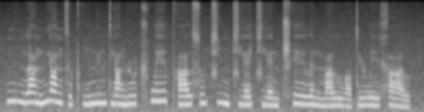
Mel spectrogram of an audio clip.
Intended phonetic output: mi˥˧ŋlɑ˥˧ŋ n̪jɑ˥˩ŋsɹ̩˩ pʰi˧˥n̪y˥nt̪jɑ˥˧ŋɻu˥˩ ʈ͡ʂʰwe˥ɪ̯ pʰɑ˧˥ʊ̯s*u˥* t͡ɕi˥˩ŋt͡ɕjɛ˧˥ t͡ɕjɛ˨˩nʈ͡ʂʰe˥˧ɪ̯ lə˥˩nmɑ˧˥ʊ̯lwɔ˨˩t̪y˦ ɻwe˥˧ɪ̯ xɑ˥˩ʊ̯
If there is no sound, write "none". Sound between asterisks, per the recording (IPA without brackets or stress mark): u˥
